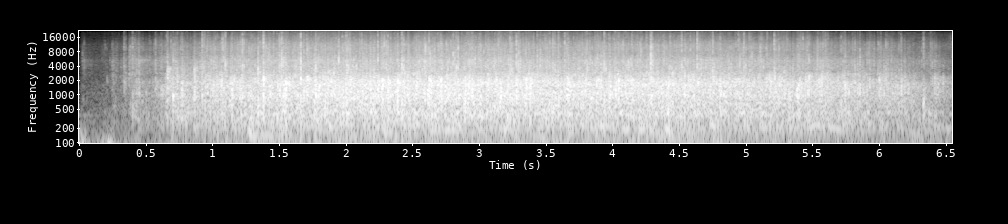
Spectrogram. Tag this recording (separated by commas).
Crowd, Human group actions, Applause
